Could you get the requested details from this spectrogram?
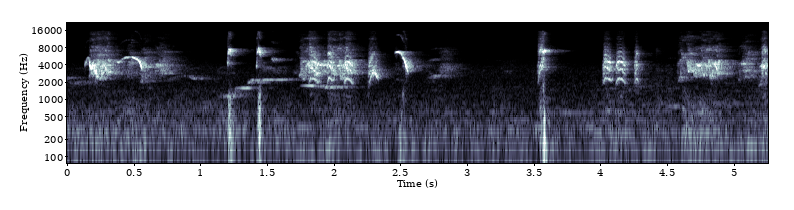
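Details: Sunda minivet (konin) singing actively in a richly varied 'full isian' style: bursts of bright, high chirps and short whistled slurs, separated by brief pauses, with sharp clicks between phrases.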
